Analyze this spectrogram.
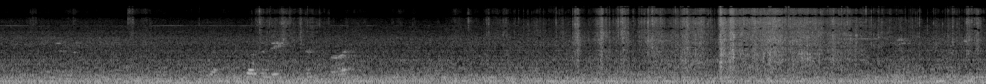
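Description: Paper crinkles and rustles as it is folded around food.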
